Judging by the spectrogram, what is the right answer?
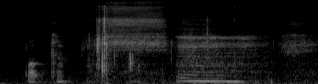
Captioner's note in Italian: sospiro serio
